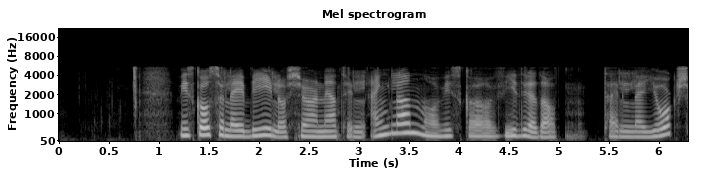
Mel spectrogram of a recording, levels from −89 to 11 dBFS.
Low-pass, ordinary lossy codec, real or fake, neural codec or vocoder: 5.4 kHz; none; real; none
